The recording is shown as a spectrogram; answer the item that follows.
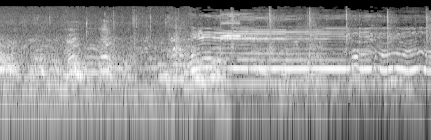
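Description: Voices shouting and cheering from the sideline and stands during a football play. About halfway through, one voice holds a long, high yell that wavers near the end.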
